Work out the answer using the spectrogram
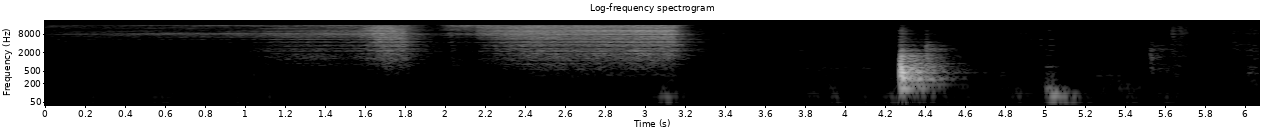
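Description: Two hissing sprays from an aerosol can with a straw nozzle aimed into a laptop keyboard, the first swelling over about a second, the second held steady for about a second. About four seconds in comes a sharp thump, the loudest sound, followed by a couple of light knocks.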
